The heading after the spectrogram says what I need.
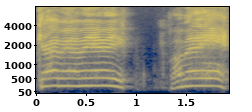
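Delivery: acted shouting. Acting out a man getting out of the car at aliens, retelling a shout. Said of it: "he starts shouting".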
